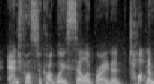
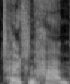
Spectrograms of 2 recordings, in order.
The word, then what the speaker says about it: Tottenham: Tottenham Hotspur's Europa League victory.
